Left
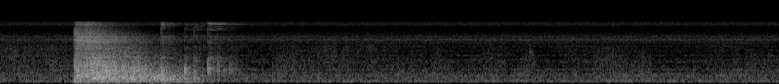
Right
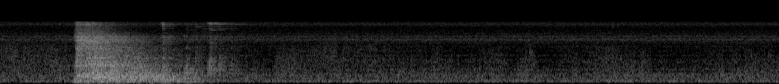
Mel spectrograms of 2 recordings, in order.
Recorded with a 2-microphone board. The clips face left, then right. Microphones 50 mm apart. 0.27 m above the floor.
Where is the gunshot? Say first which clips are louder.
Left 4 dB; 70° left (ahead or behind), 5.5 m.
